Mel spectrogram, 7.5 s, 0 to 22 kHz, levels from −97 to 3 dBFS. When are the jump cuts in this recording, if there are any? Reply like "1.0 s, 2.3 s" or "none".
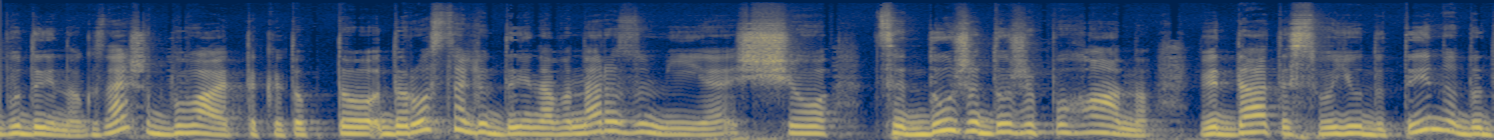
1.4 s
